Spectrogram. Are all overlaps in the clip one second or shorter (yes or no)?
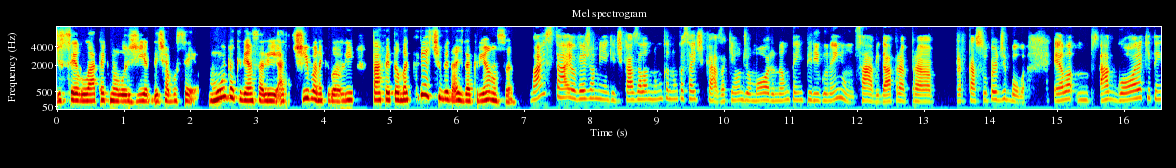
yes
